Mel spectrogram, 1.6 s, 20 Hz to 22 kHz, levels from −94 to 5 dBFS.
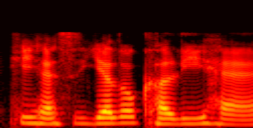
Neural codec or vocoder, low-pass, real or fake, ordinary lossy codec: codec, 16 kHz, 8 kbps, FunCodec, trained on LibriTTS, 25 frames a second; none; fake; none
